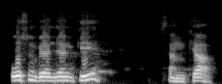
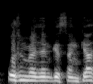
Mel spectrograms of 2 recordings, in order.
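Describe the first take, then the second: First: Very slow, long gap before the last word; slow dictation. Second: Said in the usual way. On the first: Shown as a demonstration. Teacher dictating key points to students, very slow and spaced. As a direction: dictate it at writing speed.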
